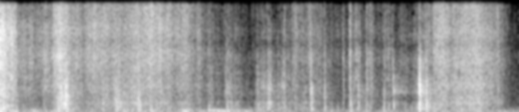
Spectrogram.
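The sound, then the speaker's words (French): Quiet rustling and crinkling of paper being handled, with soft scattered taps and scrapes as a pen that does not work is picked up and tried, continuing in irregular bursts with no talking. “Si j'avais un stylo qui marche, ce serait mieux.”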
